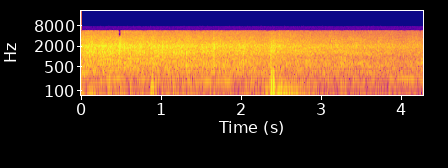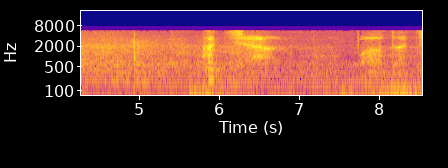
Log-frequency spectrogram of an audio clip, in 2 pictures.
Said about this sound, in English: Then clap if you say that. Now or never.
